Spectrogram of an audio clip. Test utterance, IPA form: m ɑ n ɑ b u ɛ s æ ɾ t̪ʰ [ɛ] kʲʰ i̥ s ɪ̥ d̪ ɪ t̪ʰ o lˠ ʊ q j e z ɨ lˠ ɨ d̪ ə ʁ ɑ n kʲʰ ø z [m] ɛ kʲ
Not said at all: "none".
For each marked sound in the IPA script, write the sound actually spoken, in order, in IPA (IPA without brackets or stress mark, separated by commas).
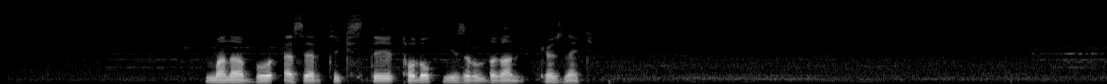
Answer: e, n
